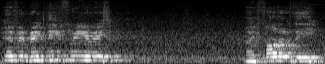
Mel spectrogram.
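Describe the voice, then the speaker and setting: A man acting a dying, wounded young prince in theatrical Shakespearean style, anguished, halting and declamatory. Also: extremely high pitch, steady tone. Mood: fading, grave. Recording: echoey hall, distant mic, faint noise.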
